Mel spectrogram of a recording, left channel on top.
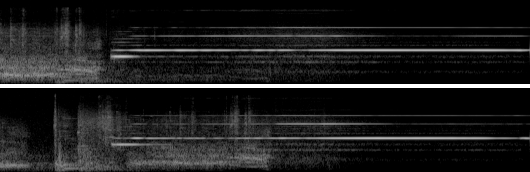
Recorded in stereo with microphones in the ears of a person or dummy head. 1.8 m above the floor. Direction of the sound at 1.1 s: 55° left (ahead or behind).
